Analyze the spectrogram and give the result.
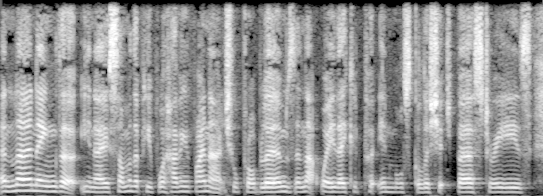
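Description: A woman speaks with a southern English accent and fairly even intonation. The recording is very clean, with a silent background. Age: 40s. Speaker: personal trainer. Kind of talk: casual interview.

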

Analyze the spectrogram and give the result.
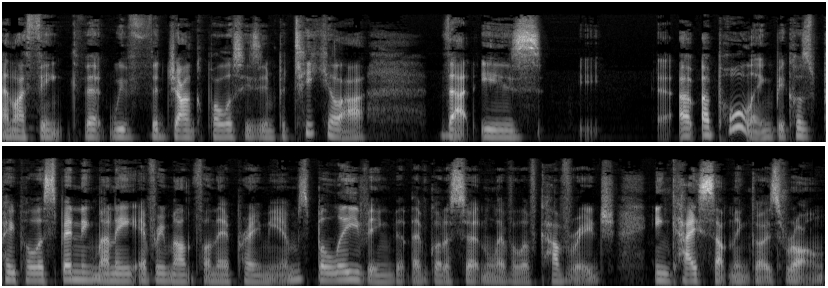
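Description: Recorded very cleanly with a silent background and a dry, close sound with no echo, a woman speaks at a fairly quick pace. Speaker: podcast co-host. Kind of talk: casual chat.

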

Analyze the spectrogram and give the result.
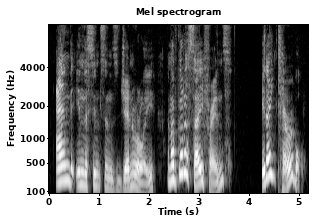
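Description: A man's dark, mellow voice with very wide pitch swings and an Australian accent, at a moderate pace on a very clean recording with a silent background. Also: dry, close sound with no echo. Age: 30s. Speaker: podcast host, youth ministry. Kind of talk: casual solo commentary.

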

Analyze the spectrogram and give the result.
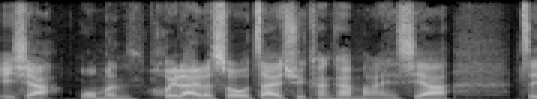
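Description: In an ordinary speaking voice, a man talks at a fairly low pitch and a moderate pace. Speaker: podcast host. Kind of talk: casual chat.

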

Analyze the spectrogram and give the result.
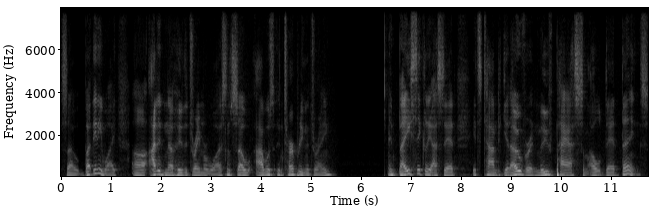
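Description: On a very clean recording with a silent background, a man with a Southern US accent speaks at a fairly slow pace, his somewhat breathy voice at a medium pitch with ordinary pitch variation. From US South. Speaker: podcast host and radio dream interpreter. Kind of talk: casual chat. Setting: home garage studio.

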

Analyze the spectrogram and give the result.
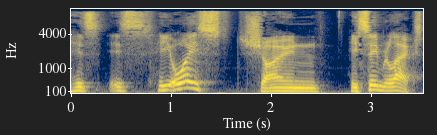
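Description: Lively intonation marks a man's speech in an Australian accent. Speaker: sports podcast host. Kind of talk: casual chat.

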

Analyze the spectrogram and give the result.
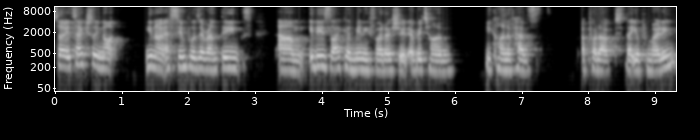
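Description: A woman with an Australian accent, fairly low in pitch, fairly even in intonation, at a fairly quick pace over a quiet background. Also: very even loudness. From Western Australia (Bunbury). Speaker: model. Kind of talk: interview.

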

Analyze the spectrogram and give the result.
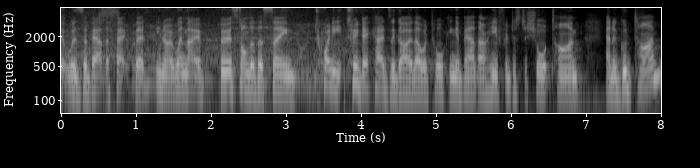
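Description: A woman with an Australian accent speaks at a fairly low pitch and a fairly quick pace. Noticeable background noise is present. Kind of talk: sports panel discussion.

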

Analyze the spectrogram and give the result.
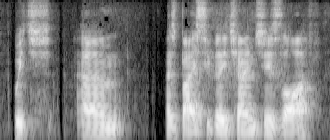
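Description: A man with an Australian accent. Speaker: podcast host. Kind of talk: personal testimony.

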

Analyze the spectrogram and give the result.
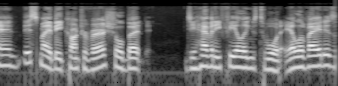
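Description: Against a quiet background, with a dry, close sound and no echo, a man with an ordinary speaking voice and a fairly high pitch speaks at a moderate pace. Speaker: comedic radio host. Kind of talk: comedy sketch radio show. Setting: studio.

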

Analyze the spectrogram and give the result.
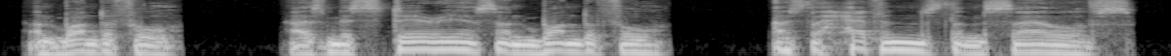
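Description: A natural reading voice with ordinary pitch variation against a quiet background

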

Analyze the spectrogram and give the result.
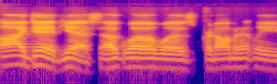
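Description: A man of medium pitch speaks with an American accent and fairly even intonation. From US, California Central Valley. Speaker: deathmatch wrestler. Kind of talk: interview.

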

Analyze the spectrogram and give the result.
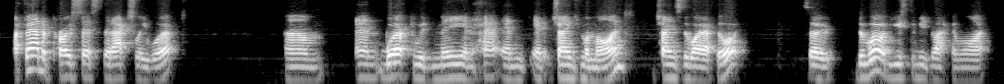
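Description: A man's fairly high voice with an Australian accent, at a moderate pace with ordinary pitch variation, big swings in loudness, and long, frequent pauses. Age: 50s. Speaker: mindset coach, former rugby league player. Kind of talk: interview.

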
